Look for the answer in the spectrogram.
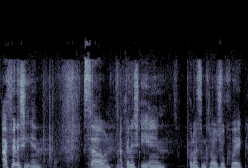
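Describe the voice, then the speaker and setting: A woman's voice: sits low, fairly even intonation, normal speed, a little mellow. Chatty woman vlogging from her car. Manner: playful, talkative, sing-song asides. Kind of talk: casual chat to camera. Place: living room at home, then parked car. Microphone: phone camera held close.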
